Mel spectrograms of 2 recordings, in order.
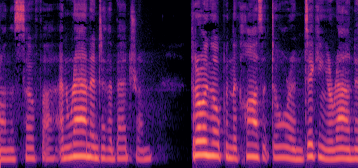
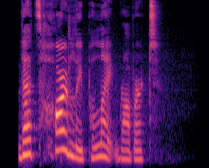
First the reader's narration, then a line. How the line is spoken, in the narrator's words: Schechter said sharply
